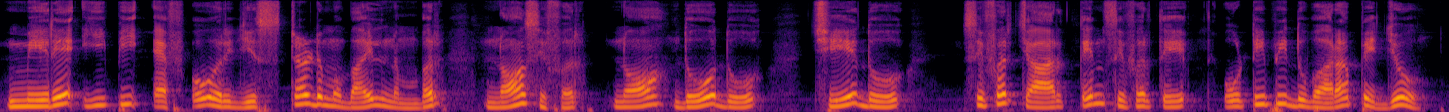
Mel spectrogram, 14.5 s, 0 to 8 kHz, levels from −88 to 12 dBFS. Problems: constant background noise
